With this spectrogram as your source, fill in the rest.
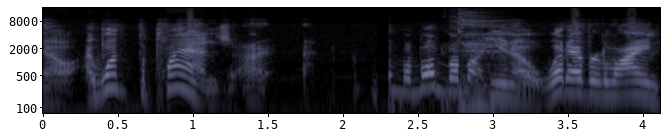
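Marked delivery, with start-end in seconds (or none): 0.3-1.3 put-on high, affected British accent. Retelling how David Prowse sounded delivering lines: high effete British accent. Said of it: "it was British and very effeminate".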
